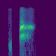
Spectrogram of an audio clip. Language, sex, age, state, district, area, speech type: Sindhi, female, 30-45, Uttar Pradesh, Lucknow, urban, conversation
